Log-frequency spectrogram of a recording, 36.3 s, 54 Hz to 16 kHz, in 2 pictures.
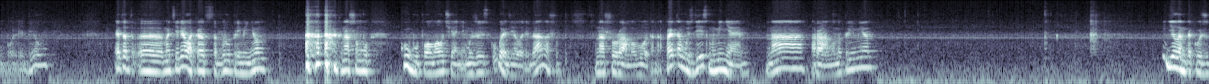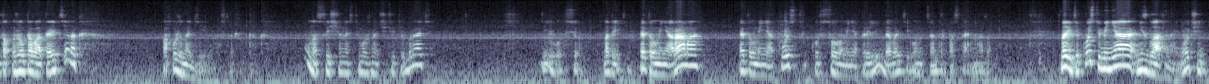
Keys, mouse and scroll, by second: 1.3-3.4 right drag, 3.6-5.4 middle drag, 5.4-8.5 scroll up 2, 8.5-9.7 middle drag, 9.7 scroll down 1, 11.2-13.8 drag, 17.8-20.6 drag, 28.0-29.8 drag, 28.9 right click, 30.4 right click, 30.5 shift+s, 33.1-36.2 middle drag.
